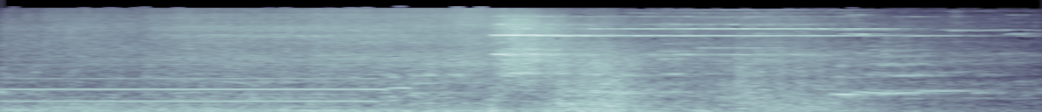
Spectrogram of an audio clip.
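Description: A train rumbles steadily along the tracks while metal wheels squeal in sustained high, piercing tones, with a louder burst of grinding noise midway before the sound gradually eases off.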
